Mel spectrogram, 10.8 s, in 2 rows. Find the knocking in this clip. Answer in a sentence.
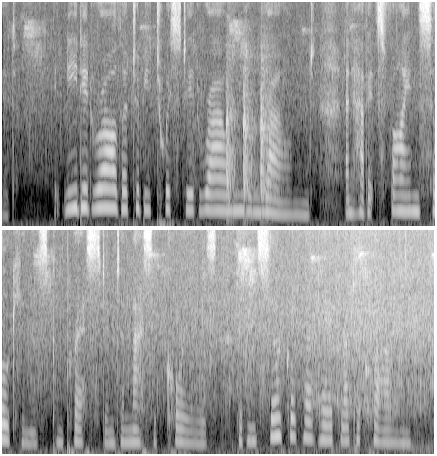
You can hear the knocking from 2.4 to 3.5 s.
